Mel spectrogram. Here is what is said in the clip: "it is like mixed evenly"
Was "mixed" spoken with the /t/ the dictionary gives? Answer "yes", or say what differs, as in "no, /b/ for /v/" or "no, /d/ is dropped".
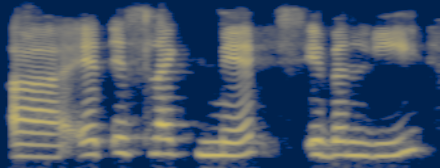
no, /t/ is dropped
